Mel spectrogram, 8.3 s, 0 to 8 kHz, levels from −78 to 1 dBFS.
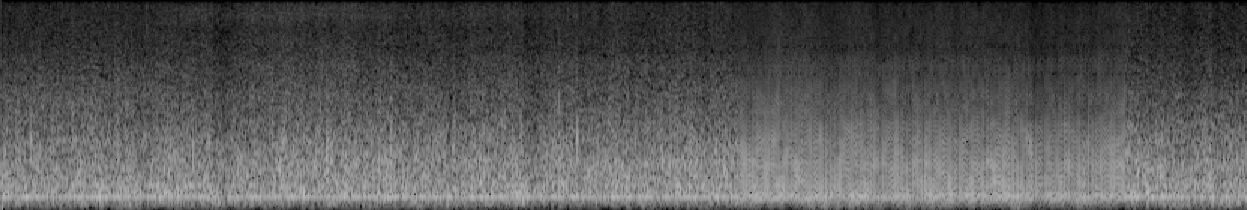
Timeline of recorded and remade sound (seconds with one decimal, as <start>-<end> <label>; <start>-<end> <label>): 0.0-4.9 recorded; 4.9-7.5 remade; 7.5-8.3 recorded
